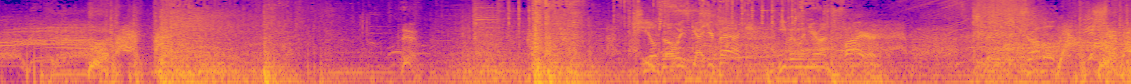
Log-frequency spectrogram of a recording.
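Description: Monsters snarl and growl close by.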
